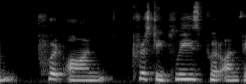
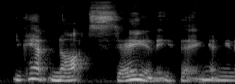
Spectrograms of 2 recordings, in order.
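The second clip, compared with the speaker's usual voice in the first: ordinary talk, nothing marked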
